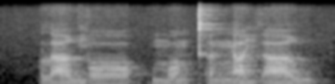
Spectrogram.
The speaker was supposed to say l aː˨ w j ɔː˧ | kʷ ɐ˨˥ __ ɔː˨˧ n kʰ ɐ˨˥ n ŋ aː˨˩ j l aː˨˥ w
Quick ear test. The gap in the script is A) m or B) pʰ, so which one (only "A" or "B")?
A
